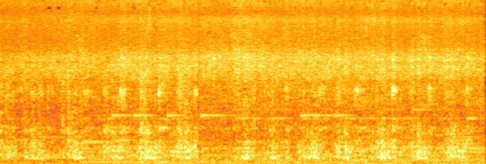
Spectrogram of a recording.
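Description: Pounded red chilli and garlic frying in oil in a large metal wok: a steady sizzle, with a metal spatula scraping and stirring against the pan.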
